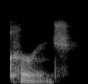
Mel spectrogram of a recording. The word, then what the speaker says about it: courage: The noun is courage. Courage. Pronunciation. Use the sound like burger. Cur closed. Cur courage. And the second syllable is closed also. Courage. Put the stress on the first syllable.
